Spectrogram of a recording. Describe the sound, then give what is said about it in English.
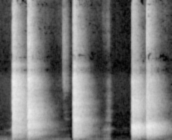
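Sharp hand claps beat out a rhythm: a quick double clap, a single clap, then another double. Each clap is crisp and loud, with silence between the groups. “But we have to know this little clap as well. There's a clap where we go”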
